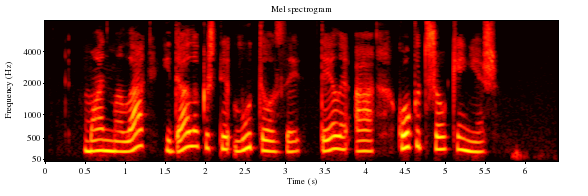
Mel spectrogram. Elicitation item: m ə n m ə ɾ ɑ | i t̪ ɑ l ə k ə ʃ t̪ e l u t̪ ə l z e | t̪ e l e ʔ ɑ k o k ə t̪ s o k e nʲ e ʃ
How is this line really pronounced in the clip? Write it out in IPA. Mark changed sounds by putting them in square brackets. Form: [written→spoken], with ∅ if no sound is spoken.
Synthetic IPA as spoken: m [ə→ɑ] n m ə [ɾ→l] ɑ | i [t̪→d̪] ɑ l ə k ə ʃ t̪ e l u t̪ ə l z e | t̪ e l e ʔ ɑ k o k ə t̪ [s→ʃ] o k e nʲ e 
